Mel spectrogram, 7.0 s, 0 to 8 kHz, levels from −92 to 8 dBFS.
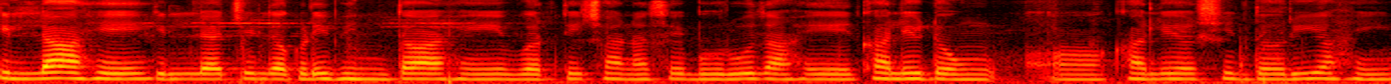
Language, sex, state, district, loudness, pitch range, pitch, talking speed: Marathi, female, Maharashtra, Aurangabad, -31 LUFS, 180-195 Hz, 190 Hz, 170 wpm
